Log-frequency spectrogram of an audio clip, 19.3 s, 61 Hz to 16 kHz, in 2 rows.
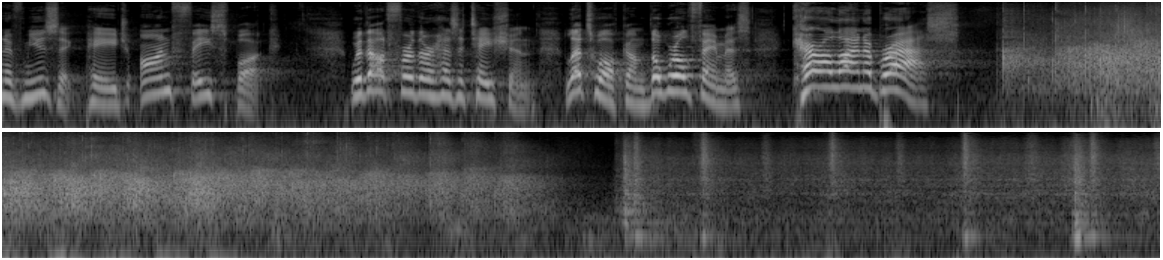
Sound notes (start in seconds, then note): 8.2 applause; 15.2 brass music plays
